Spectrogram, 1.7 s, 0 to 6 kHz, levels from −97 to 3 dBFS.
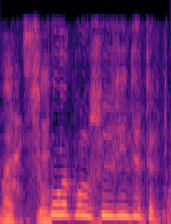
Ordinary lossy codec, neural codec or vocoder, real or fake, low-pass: none; codec, 16 kHz, 4 kbps, FunCodec, trained on Chinese and English, 50 frames a second; fake; 5.4 kHz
